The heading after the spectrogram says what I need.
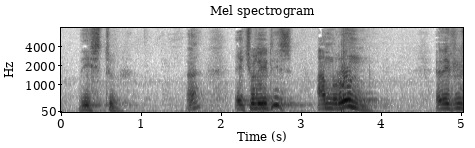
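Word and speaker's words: عمرو: Why do you have extra vav? It is not read. It is not pronounced. It is only written. Why? Just to differentiate between these two. Actually it is amrun.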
